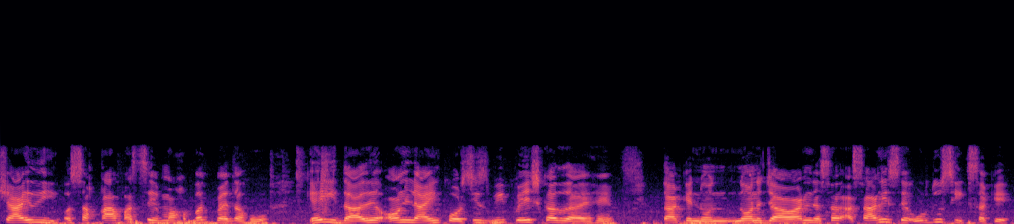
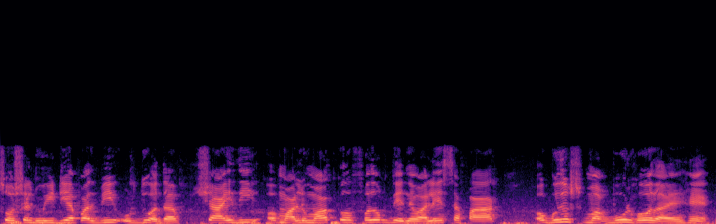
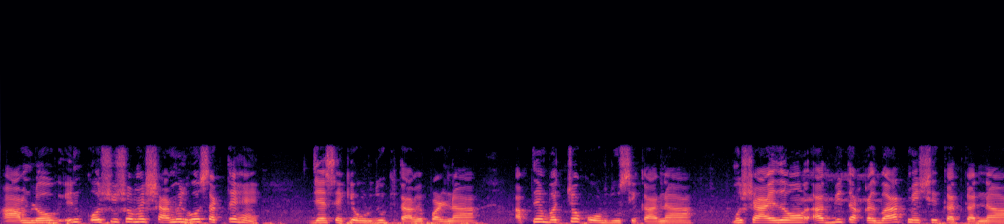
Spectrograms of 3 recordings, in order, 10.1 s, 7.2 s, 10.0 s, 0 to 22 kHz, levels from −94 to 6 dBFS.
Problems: constant background noise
